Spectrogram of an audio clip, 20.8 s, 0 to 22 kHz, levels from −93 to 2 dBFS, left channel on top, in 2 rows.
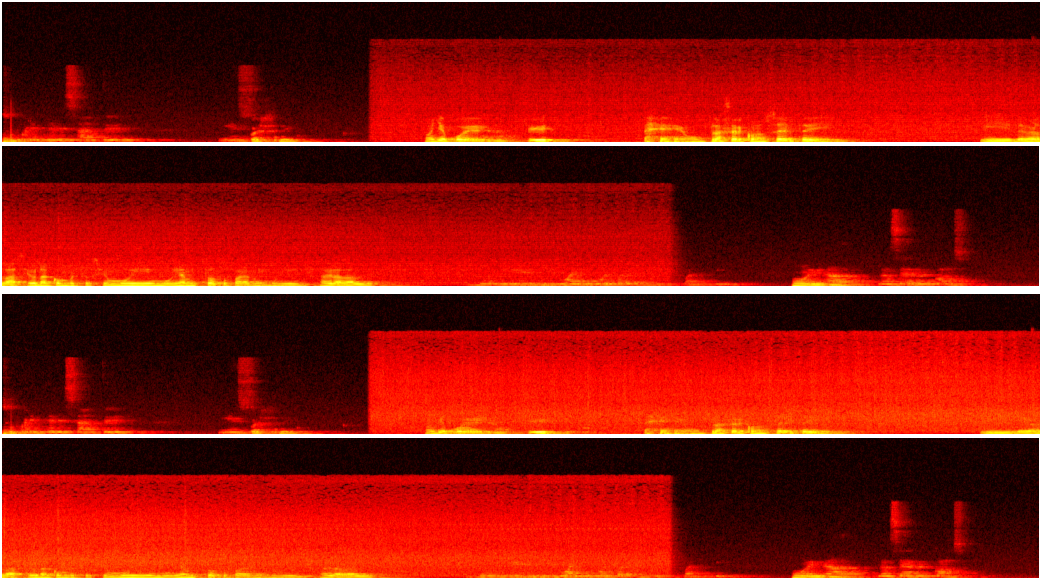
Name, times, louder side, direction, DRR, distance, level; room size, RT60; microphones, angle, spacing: voice 1, 0.0-1.3 2.2-2.7 4.3-5.1 5.8-5.9 10.4-10.5 15.0-17.7 18.3-20.0, right 1 dB, 45° right, -2 dB, 2.9 m, -42 dB
voice 2, 2.5-3.0 4.2-5.6 6.4-8.5 9.8-14.1 18.3-18.8, left 3 dB, 35° left, 11 dB, 0.3 m, -26 dB
sound 1, 3.7-17.1, right 7 dB, 80° right, 0.7 m, -43 dB
9.3 x 7.6 x 4.9 m, 0.95 s
head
